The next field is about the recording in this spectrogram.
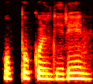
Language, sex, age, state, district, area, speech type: Tamil, female, 30-45, Tamil Nadu, Nilgiris, urban, read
